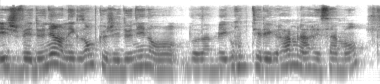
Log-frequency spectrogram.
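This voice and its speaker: With a normal speaking voice, a woman speaks at medium pitch and a fairly quick pace. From France, Brittany. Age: 30s. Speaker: business coach. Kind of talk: casual interview.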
